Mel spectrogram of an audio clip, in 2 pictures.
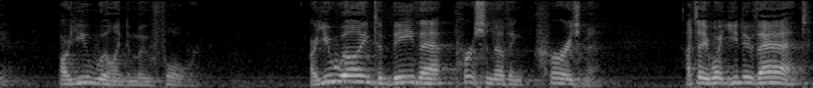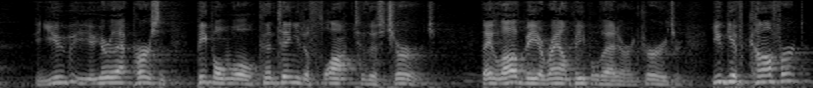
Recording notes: Recorded live at Shindler Drive Baptist Church.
